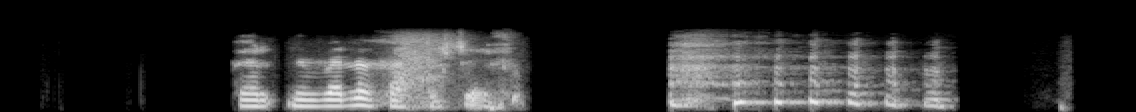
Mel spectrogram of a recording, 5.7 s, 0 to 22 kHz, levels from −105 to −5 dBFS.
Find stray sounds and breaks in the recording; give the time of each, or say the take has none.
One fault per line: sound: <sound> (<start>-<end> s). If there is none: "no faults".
sound: laugh (3.3-4.8 s)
